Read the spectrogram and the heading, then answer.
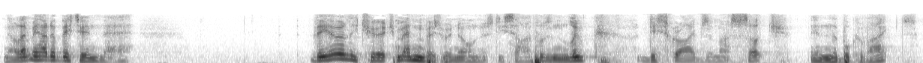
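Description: Husky-voiced man preaching, dull lo-fi sound. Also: medium pitch, measured pace. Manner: chatty, wry asides, emphatic stresses. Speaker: lay preacher. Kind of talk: conversational sermon. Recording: dull lo-fi recording.

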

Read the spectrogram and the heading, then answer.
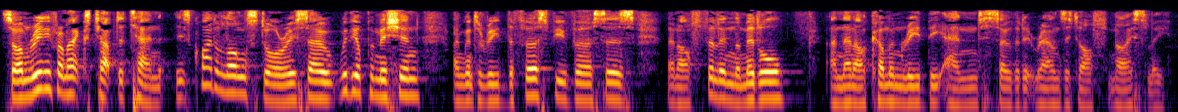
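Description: Husky man preaching with a cold. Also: medium pitch, normal speed, dull audio. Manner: self-deprecating, chatty with stammered restarts. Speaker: visiting preacher. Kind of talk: sermon.

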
